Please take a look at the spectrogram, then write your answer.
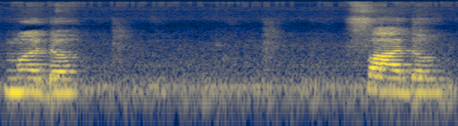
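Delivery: मदर, फादर each ending on a soft schwa; silent final R. Shown as a demonstration. Teacher modelling the correct reading for students, silent final R. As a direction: say "muh-dhuh", pause, "faa-dhuh", no R. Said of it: "इसमें हम directly कैसे पढ़ते हैं".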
